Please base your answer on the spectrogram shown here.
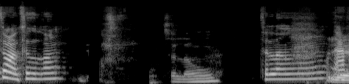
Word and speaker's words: Tulum: Fucking It's on Tulum. Saloon. Tulum. I pronounced it wrong. Nah, that's where you be at, Tulum.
